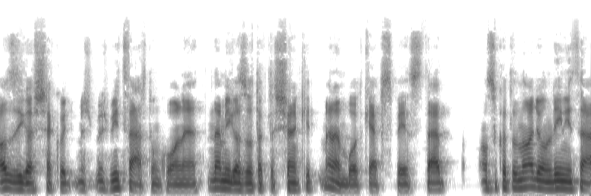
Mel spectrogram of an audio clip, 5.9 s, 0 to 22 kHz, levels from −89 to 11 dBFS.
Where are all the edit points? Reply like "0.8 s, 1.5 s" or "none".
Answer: 2.0 s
